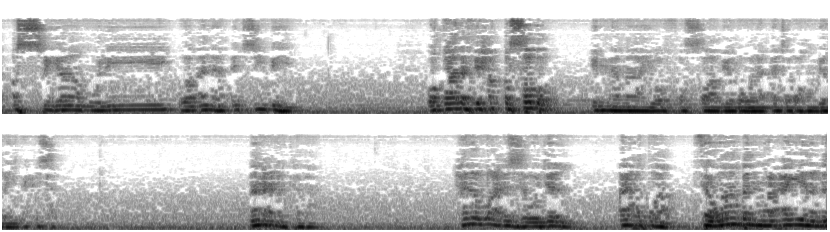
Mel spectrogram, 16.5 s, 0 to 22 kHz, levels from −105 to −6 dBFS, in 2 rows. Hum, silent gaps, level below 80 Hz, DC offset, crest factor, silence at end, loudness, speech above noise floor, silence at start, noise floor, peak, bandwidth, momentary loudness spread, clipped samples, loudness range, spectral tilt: none; none; -38 dBFS; under 0.1%; 18 dB; 0 s; -19 LUFS; 22 dB; 0 s; -40 dBFS; -2 dBFS; 12 kHz; 24 LU; under 0.1%; 7 LU; -8 dB/octave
